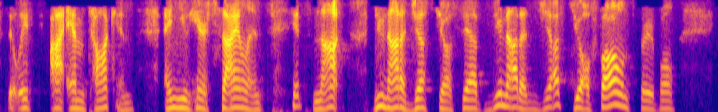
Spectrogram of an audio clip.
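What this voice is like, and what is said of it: Raspy, froggy voice. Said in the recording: “can hear from my voice, I've been doing a lot of talking over the weekend. So it's a little raspy. ... It's a little froggy.”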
